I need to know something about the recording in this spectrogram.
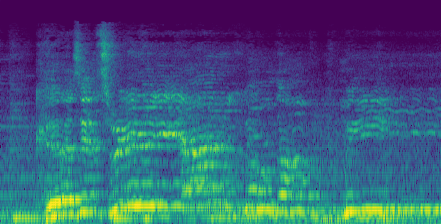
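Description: Voices singing to a strummed acoustic guitar. The singing swoops up about half a second in and ends on a long held note.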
